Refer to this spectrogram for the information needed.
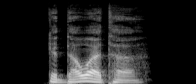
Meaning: inflection of gedauert: 1. strong/mixed nominative masculine singular 2. strong genitive/dative feminine singular 3. strong genitive plural
- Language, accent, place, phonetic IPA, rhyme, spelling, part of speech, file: German, Germany, Berlin, [ɡəˈdaʊ̯ɐtɐ], -aʊ̯ɐtɐ, gedauerter, adjective, De-gedauerter.ogg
